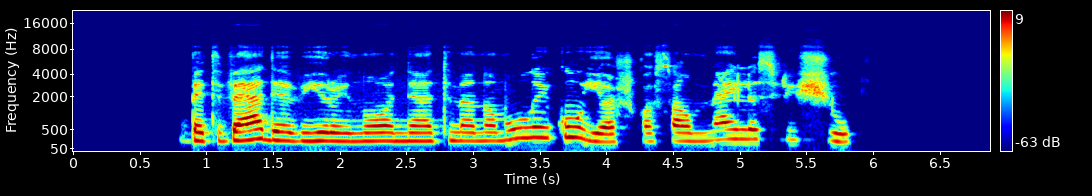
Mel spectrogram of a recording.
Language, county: Lithuanian, Kaunas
